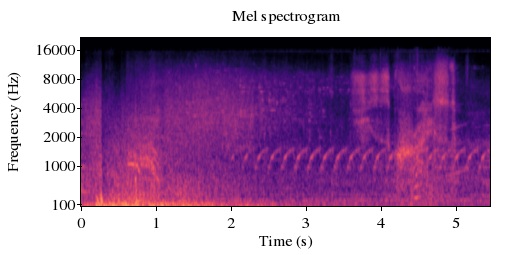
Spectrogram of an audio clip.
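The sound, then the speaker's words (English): A bomb explosion sound effect starts with a sudden heavy blast, then a long roaring rumble that slowly fades. A rapid series of short chirping tones and a few scattered crackles follow. “The Babylon bomb goes off in a blinding flash of light.”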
